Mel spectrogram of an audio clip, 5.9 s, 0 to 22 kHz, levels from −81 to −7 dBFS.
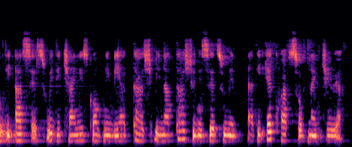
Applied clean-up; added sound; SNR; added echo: neural mask model DeepFilterNet 3.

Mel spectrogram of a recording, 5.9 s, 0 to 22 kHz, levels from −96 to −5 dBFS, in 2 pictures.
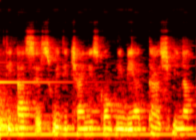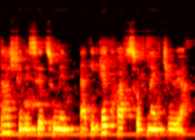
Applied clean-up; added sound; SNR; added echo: none; Mallet percussion; 14 dB; none.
